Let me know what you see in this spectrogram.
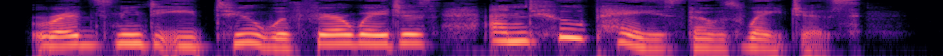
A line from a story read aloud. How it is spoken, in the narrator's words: Mother snaps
